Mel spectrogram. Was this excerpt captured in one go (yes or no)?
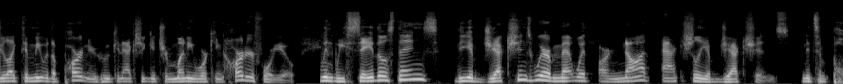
no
